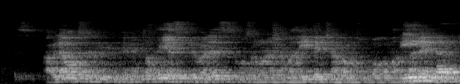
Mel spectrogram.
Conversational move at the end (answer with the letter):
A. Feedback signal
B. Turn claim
B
